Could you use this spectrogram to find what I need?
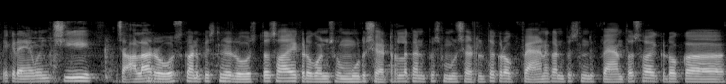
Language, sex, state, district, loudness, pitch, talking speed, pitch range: Telugu, male, Andhra Pradesh, Krishna, -19 LUFS, 135 Hz, 175 wpm, 130-145 Hz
